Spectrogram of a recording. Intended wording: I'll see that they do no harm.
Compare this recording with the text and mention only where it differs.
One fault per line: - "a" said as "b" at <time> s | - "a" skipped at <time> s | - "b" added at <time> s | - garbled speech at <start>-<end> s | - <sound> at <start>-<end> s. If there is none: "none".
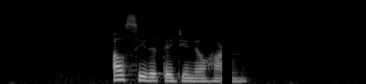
- dropout at 2.2-2.3 s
